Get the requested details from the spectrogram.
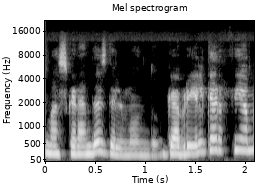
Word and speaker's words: García: García. Lleva tilde la I, por eso Ia.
